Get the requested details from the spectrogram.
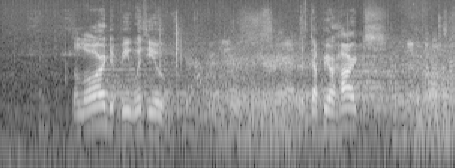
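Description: An elderly man chants into a microphone in a large echoing hall.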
